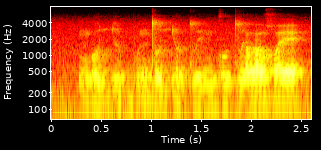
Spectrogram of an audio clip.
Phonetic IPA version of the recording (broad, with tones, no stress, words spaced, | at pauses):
ŋo˩ʎɯ˧bu˥ndo˧ ʎʌ˩tʷe˩ ŋɡo˩tʷi˧lˠɯ˥ʁʷɛ˥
